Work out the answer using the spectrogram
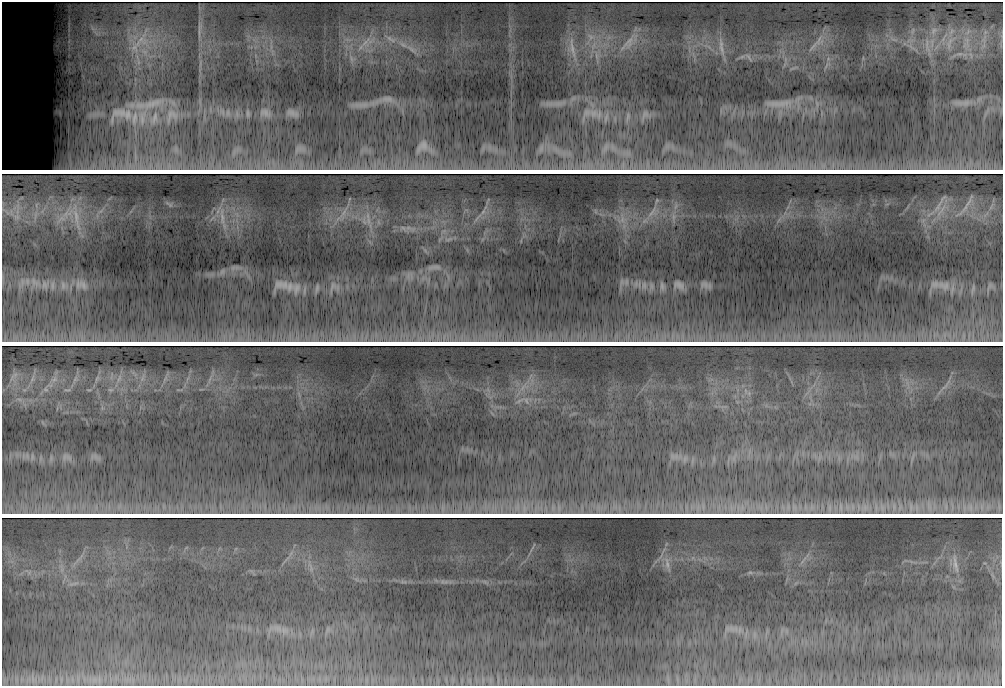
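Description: Faint birdsong from several birds: quick high chirps and trills, with one bird repeating a short, lower call about every second or so through the first half. A faint low hum runs underneath and grows a little stronger in the second half.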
